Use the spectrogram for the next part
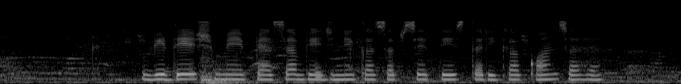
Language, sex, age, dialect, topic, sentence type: Hindi, female, 25-30, Marwari Dhudhari, banking, question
